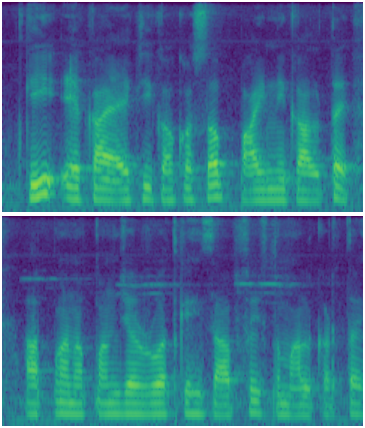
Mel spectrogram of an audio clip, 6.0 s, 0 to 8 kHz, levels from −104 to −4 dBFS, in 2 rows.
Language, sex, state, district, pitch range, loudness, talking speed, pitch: Hindi, male, Bihar, Muzaffarpur, 110-120 Hz, -33 LUFS, 140 wpm, 115 Hz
